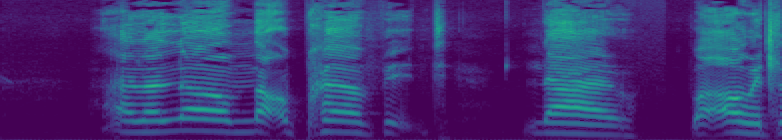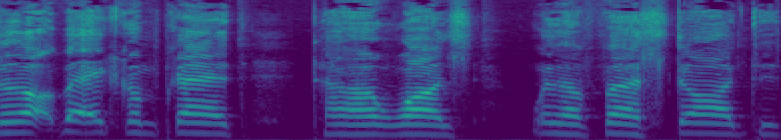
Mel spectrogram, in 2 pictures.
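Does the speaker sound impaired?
Yes: spastic quadriplegic cerebral palsy, severe; able to communicate, stutters a lot, worse when distracted by several things.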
